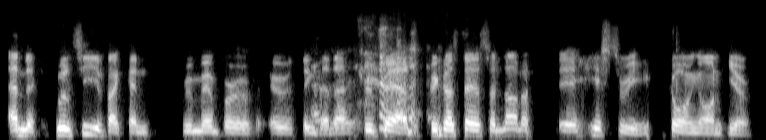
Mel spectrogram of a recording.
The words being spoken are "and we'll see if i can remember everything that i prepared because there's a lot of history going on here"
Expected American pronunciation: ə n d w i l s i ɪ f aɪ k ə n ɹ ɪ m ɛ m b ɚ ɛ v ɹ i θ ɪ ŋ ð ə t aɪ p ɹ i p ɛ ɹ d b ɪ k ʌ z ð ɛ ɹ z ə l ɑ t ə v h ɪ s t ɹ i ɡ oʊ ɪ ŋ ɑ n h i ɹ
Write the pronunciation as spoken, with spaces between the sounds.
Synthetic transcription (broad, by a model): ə n w i l s i ɪ f aɪ k ə n ɹ ɪ m ɛ m b ɚ ɛ v ɹ i θ ɪ ŋ ð ə t aɪ p ɹ i p ɛ ɹ d b ɪ k ʌ z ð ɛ ɹ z ə l ɑ t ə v h ɪ s t ɹ i ɡ oʊ ɪ ŋ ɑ n h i ɹ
